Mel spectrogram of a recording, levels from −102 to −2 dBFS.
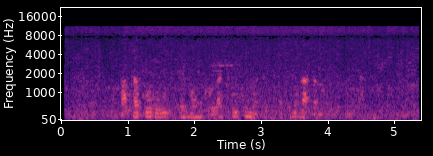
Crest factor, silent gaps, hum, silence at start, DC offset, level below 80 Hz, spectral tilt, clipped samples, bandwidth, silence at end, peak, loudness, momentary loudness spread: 22 dB; none; none; 0.05 s; under 0.1%; -66 dBFS; -5.5 dB/octave; under 0.1%; 11.5 kHz; 0 s; -24 dBFS; -46 LUFS; 14 LU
